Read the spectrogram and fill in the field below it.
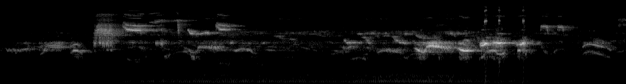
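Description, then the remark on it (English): Several Norwegian birds sing and chirp together in a continuous, overlapping chorus of bright, high-pitched trills and tweets, with no voices. “But before then, I will give you a riddle, accompanied by one of my favorite sounds, the sound of Norwegian birds.”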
